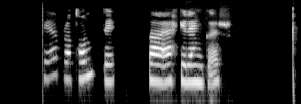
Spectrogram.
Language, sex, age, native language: Icelandic, male, 9, Icelandic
